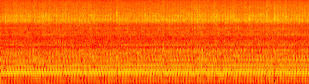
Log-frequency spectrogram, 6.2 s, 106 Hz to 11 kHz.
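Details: 1969 Buick Special Deluxe 430 big-block with big cam, after opening the fully closed choke: lumpy but steady loping idle at about three pulses a second, no misfire; runs much better, good oil pressure, water temp rising.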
